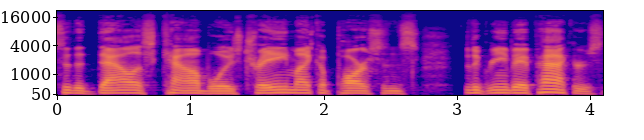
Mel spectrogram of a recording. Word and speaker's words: Micah Parsons: He's still saying Micah Parsons' name wrong. He's calling him Michael Parsons.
